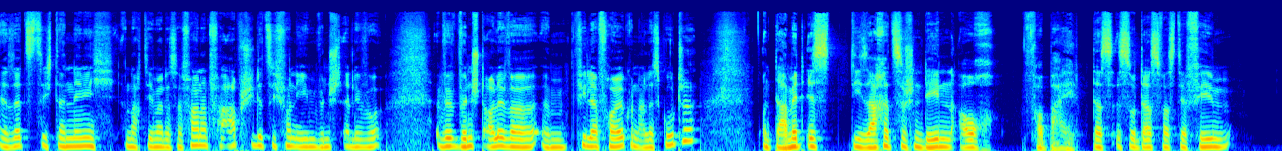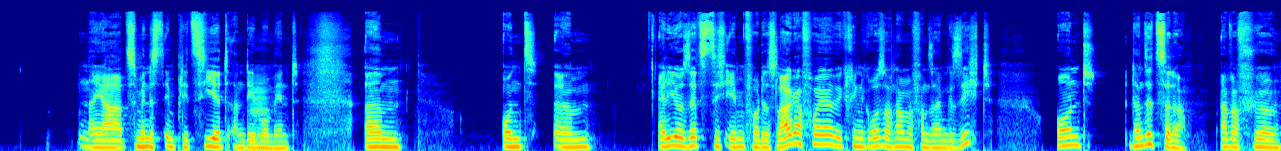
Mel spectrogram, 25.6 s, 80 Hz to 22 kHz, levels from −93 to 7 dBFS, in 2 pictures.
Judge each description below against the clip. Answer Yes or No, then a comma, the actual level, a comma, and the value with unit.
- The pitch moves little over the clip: Yes, narrow, 2.2 semitones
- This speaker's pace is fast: No, average, 165 wpm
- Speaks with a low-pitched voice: No, medium, 165 Hz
